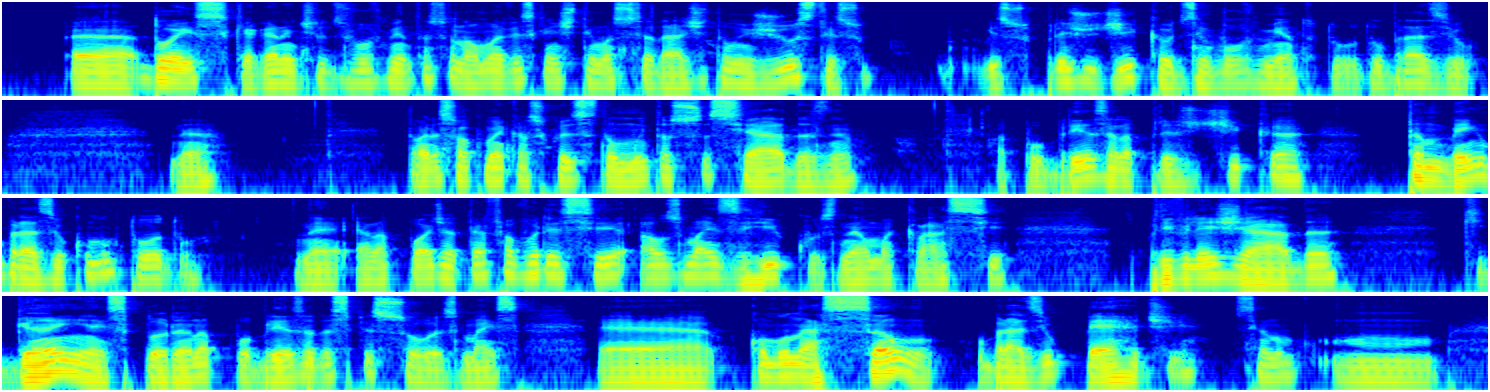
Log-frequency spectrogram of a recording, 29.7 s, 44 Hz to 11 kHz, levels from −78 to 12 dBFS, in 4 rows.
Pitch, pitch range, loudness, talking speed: 95 Hz, 90-105 Hz, -25 LUFS, 155 wpm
